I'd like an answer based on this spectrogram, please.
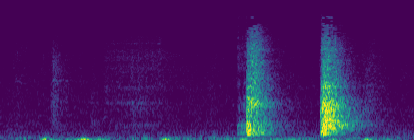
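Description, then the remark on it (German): A chair knocks against the floor twice, about a second apart, each a loud wooden thud with a short ringing tail, preceded by faint quiet shuffling. “Stuhl und Boden, es gibt viele solche Zusammenstöße, wenn man so will.”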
